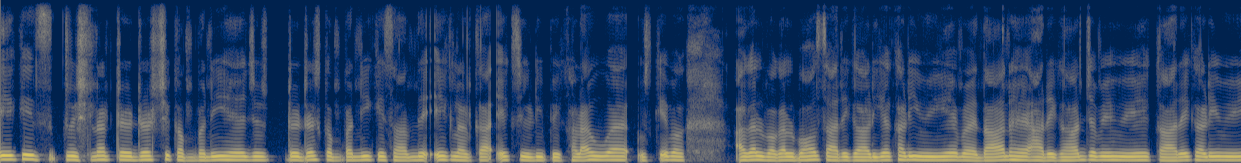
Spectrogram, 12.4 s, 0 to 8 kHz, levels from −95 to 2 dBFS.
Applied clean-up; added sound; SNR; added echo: none; none; none; none.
